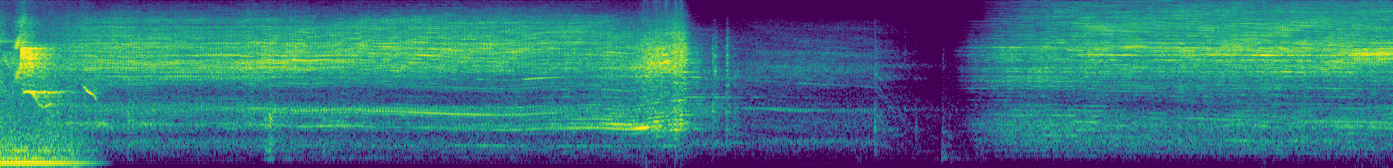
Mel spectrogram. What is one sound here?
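A power chain saw whines steadily as it cuts into wood.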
